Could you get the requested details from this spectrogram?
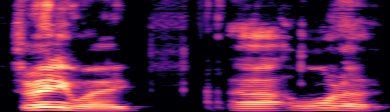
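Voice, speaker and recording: A man presenting permit items at a public meeting, halting with many fillers and clearing his throat often. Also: a little high, steady tone, darkish tone.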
